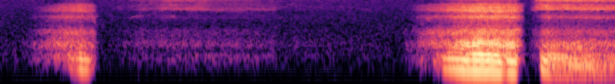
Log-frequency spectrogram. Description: One hour of sleeping dog noises.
